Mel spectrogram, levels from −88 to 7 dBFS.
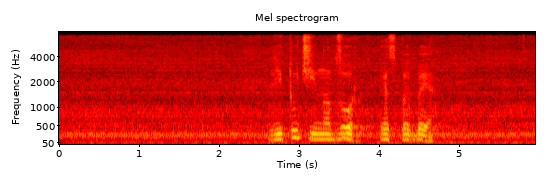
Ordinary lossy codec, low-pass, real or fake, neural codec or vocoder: none; 7.2 kHz; fake; vocoder, 24 kHz, 100 mel bands, Vocos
